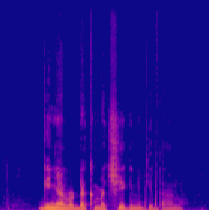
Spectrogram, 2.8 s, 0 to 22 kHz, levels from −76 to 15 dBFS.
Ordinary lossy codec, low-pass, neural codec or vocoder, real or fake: none; none; codec, 44.1 kHz, 7.8 kbps, Pupu-Codec; fake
